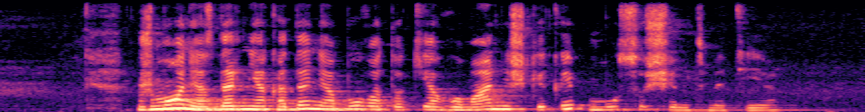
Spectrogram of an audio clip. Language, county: Lithuanian, Utena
